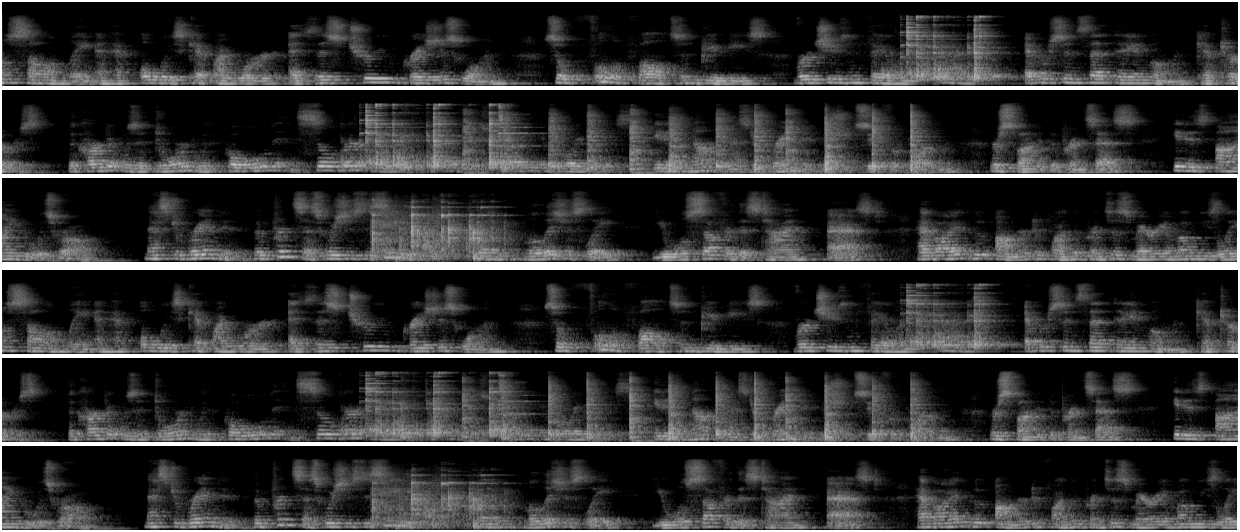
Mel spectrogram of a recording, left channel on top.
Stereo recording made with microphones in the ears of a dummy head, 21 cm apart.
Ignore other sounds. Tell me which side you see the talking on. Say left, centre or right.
right.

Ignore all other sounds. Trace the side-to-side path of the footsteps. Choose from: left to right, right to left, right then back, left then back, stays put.
right to left.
